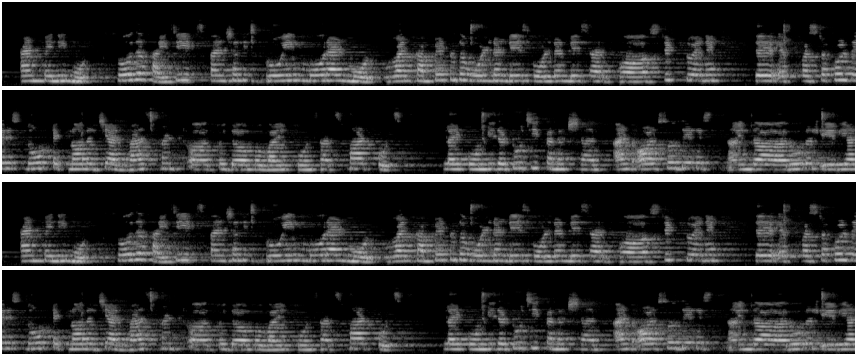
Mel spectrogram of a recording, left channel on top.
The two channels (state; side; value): normal; both; correlation 0.94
